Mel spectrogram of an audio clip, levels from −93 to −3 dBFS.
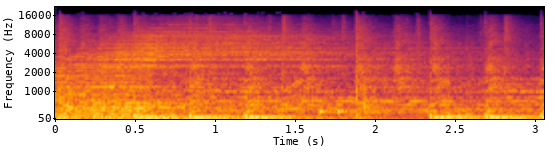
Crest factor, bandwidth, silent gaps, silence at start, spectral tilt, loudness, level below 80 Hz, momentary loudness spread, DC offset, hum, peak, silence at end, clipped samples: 12 dB; 16.5 kHz; none; 0 s; -5 dB/octave; -14 LUFS; -20 dBFS; 7 LU; under 0.1%; none; 0 dBFS; 0 s; under 0.1%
